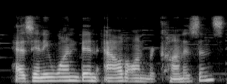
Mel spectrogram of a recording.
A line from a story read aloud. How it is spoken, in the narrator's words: asked Tommy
